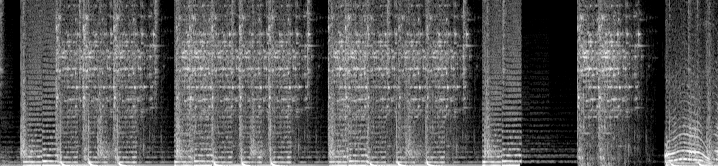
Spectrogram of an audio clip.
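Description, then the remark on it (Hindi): Glass shatters repeatedly in loud, ringing bursts, a few crashes looping one after another with resonant tones trailing off, then a brief noisy smash near the end. “अरे ये कांच किसने तोड़ा।”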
